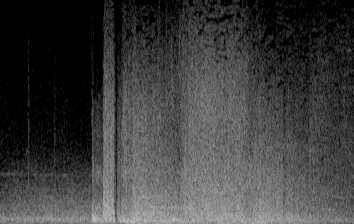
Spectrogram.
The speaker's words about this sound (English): That was the house going kablooey.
